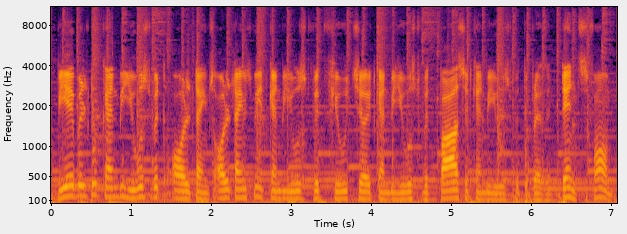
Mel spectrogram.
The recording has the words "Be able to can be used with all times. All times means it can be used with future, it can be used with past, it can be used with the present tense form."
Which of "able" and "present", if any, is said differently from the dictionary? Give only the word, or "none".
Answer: none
